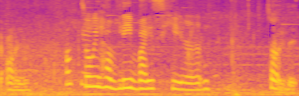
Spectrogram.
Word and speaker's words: Levi's: So we have Levi's here. So, how do you pronounce Levi's?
